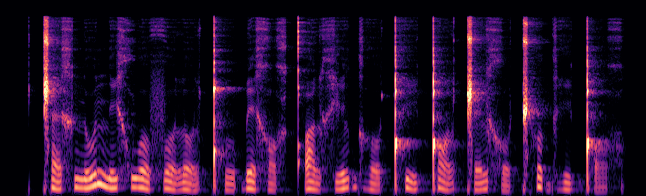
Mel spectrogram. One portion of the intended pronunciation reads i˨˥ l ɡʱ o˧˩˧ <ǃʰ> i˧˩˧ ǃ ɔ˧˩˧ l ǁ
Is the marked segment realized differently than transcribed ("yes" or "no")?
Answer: no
